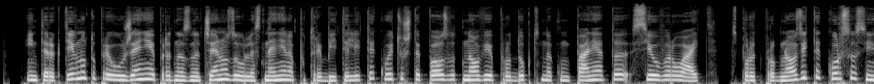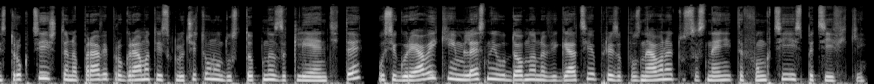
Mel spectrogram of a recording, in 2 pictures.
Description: Sprecherin bulgarisch für Werbung, TV, Hörfunk, Industrie, Podcast
Sprechprobe: Werbung (Muttersprache):
Professional female bulgarian voice over artist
